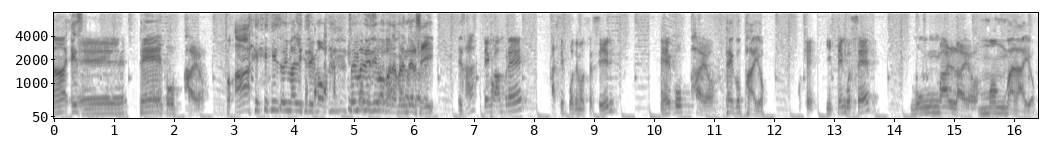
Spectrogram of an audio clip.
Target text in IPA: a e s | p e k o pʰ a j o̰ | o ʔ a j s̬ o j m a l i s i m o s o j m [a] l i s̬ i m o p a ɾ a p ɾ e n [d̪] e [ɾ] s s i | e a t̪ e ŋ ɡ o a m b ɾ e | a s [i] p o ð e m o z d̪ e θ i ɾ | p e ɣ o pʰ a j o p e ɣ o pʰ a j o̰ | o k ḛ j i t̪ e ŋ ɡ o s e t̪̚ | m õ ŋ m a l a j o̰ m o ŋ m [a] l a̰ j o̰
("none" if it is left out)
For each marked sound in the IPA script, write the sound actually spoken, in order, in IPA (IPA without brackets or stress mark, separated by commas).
a, d̪, ɾ, i, a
